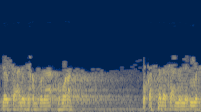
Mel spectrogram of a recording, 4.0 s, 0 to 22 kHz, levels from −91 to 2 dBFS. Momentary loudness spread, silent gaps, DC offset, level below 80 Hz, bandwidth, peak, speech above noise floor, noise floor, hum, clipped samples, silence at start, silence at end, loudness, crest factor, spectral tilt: 20 LU; none; under 0.1%; -46 dBFS; 2.9 kHz; -4 dBFS; 21 dB; -38 dBFS; none; under 0.1%; 0 s; 0 s; -18 LUFS; 14 dB; -13 dB/octave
